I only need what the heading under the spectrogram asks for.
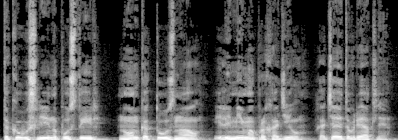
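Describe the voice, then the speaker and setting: A man's voice: medium pitch, animated, fairly quick, dark tone, slightly rough. A man voicing an eager, curious young schoolboy inventor in an audiobook.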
